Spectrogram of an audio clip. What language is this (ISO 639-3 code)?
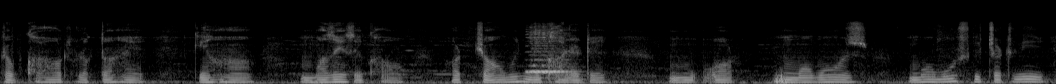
urd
